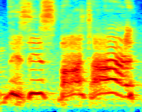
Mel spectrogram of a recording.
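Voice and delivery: very high, loud squeaky puppet shout; high Muppet-voiced Sparta shout. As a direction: shout it like a tiny felt puppet. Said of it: "I sound like a Muppet".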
